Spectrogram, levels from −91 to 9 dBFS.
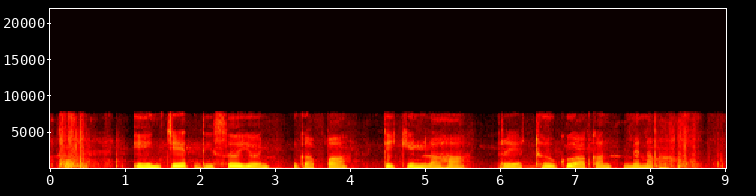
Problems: none marked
